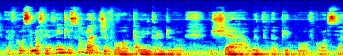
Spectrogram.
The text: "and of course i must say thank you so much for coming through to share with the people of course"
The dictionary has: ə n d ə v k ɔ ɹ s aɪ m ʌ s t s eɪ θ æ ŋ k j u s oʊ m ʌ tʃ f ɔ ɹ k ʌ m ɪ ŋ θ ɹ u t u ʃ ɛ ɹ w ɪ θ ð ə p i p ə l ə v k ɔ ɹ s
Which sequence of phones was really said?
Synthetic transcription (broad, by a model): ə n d ə v k ɔ ɹ s aɪ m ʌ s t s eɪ θ æ ŋ k j u s oʊ m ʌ tʃ f ɔ ɹ k ʌ m ɪ ŋ θ ɹ u t u ʃ ɛ ɹ w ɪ ð ə p i p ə l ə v k ɔ ɹ s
